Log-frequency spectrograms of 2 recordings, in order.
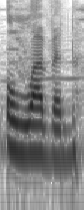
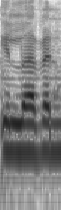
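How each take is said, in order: First: It is said in an imitated Scottish accent. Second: It is said in a plain American accent. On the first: The speaker calls it right. "we say eleven. We make sure to say it to say it right" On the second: The speaker calls it wrong. "most of the time we don't say eleven"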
